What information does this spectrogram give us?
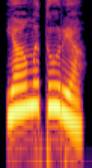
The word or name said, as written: ಯಾಮತೂರ್ಯ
